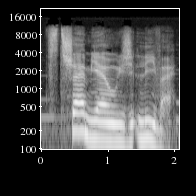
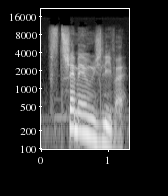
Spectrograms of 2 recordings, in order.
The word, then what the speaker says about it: wstrzemięźliwe: Wstrzemięźliwe. Wstrzemięźliwe.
